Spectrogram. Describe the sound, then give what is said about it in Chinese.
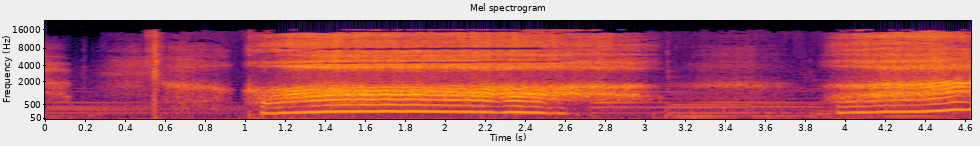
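A voice imitates yawning with a long, loud, drawn-out "ahh" that rises and then sinks in pitch, followed after a short pause by the start of a second yawn. “唯一会溜出来的。就是家家户户传来的哈欠声，啊，”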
